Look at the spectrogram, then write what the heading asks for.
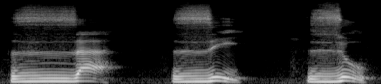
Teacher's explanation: আওয়াজটি জারি করব আরেকটি সিফাত সাথে খেয়াল রাখবো, সেটি হচ্ছে সফির, অর্থাৎ তেজ আওয়াজ, জা, জি, জু, এভাবে।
